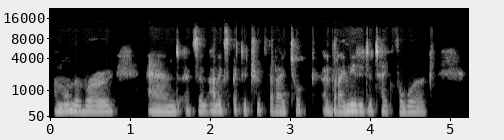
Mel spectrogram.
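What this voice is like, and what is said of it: Quiet, whispered low-volume speech. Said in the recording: “I'm whispering a bit ... speaking lower than my usual volume”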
